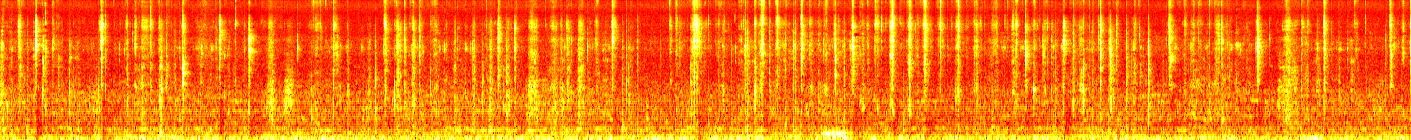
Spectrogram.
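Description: Close-miked chewing and crunching of stir-fried pepper pork and prawns: many sharp, irregular crackles and clicks of wet mouth sounds.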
